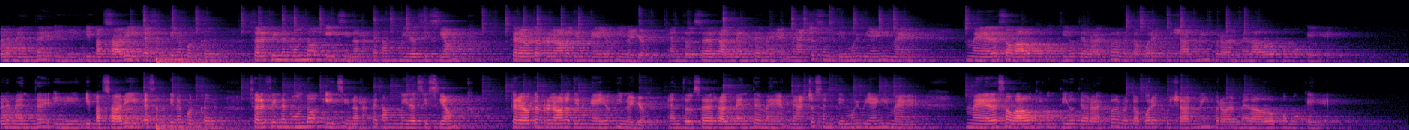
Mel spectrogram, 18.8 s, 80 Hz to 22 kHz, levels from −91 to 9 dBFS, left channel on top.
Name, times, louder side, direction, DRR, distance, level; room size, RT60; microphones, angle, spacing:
voice 1, 0.0-6.5 6.8-17.7, right 5 dB, 85° right, 7 dB, 0.8 m, -33 dB
sound 1, 1.7-2.8 3.2-5.9 6.4-8.0 8.5-9.3 9.6-10.0 10.2-12.1 12.8-13.1 13.5-14.5 15.0-16.9, left 3 dB, 30° left, 2.1 m, -53 dB
15.5 x 8.1 x 4.3 m, 2.7 s
head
